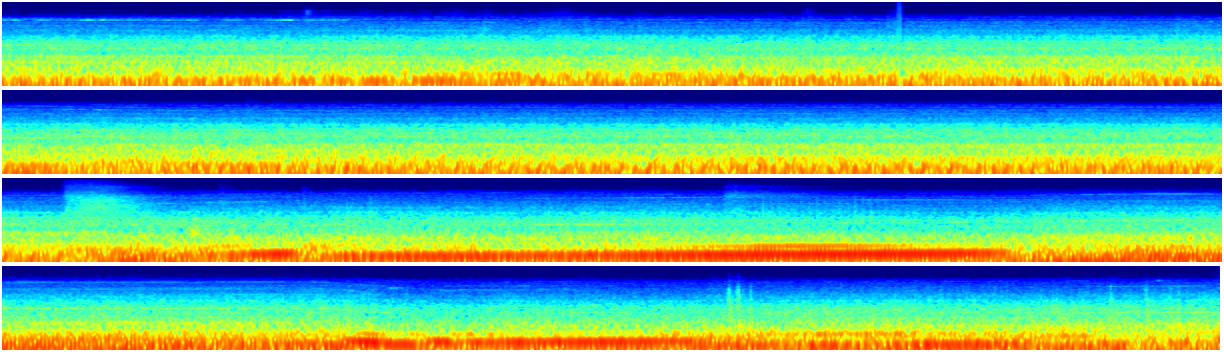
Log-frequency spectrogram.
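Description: Interior of a city transit bus under way: steady engine and road rumble, with the engine's low note getting stronger about halfway through and a brief sharp hiss or click at that point.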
